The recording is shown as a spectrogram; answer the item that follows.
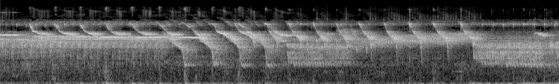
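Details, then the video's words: Male canary training song: a high rolling trill is broken by a series of deep-dropping swept notes, roughly four per second, ending in a lower buzzy trill. "Kanarya Eğitim Sesi Erkek / Kanarya Eğitim Ötüşü / Yüksek Kanarya Sesi"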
